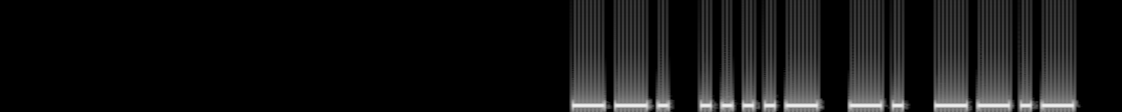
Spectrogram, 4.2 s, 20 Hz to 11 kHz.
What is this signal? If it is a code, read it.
Morse code, heard as a keyed tone, about 31 wpm, 700 Hz. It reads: G4NQ
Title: DXCC-100 Call Signs - 4 Characters - 30wpm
